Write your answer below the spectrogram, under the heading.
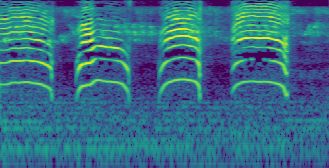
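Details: Four clear, high kitten meows in quick succession, each a drawn-out arched cry lasting about half a second with short pauses between, against faint low background noise.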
